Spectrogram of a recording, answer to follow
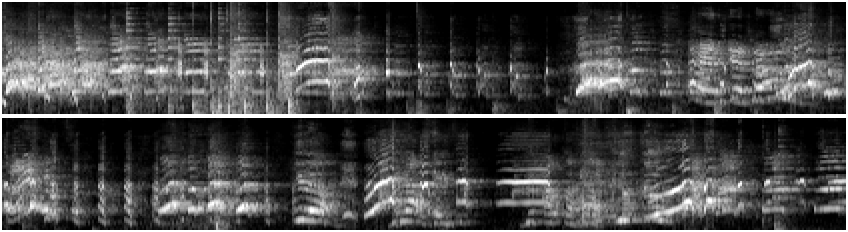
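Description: A girl laughing hard in long fits of high-pitched laughter, set off by the punchline of a joke.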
